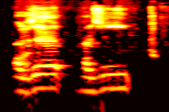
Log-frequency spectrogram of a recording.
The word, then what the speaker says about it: hijab: That's how you pronounce it, right? Hijab.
